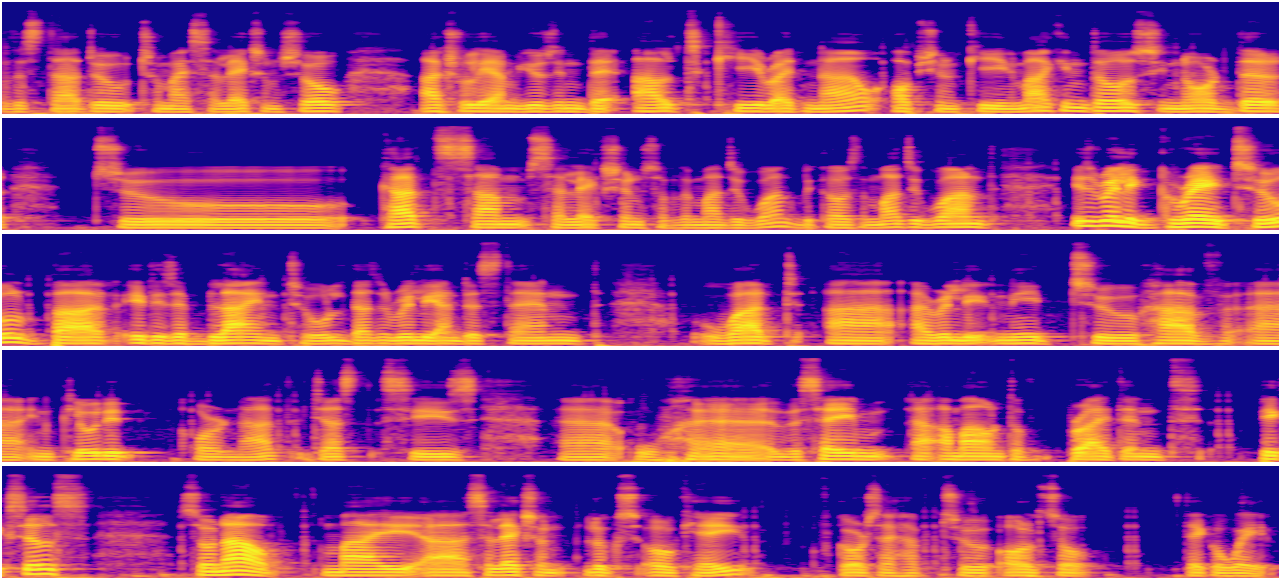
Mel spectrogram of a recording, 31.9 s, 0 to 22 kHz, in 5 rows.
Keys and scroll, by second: 26.1 alt+space, 29.5 space, 31.6 shift+space.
